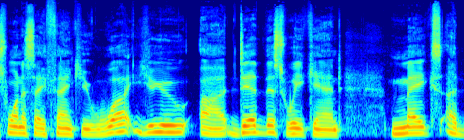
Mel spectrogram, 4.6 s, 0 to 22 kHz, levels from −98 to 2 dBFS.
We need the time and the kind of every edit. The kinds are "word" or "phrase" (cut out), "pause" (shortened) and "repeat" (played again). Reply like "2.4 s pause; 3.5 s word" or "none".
none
